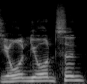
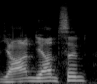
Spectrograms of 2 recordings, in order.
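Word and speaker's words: Jan Jansen: mention in the manual that his name is pronounced John uh so it's yawn Johnson not Jan Johnson I'm gonna be terrible at probably continue pronouncing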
